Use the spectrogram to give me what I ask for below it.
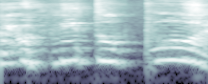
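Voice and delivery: high mock coach, laughing through it. Shown as a demonstration. Co-host echoing the mock coaching, high coach voice. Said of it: "We're coach voicing?".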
